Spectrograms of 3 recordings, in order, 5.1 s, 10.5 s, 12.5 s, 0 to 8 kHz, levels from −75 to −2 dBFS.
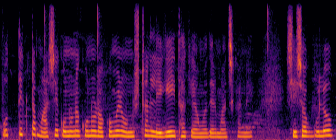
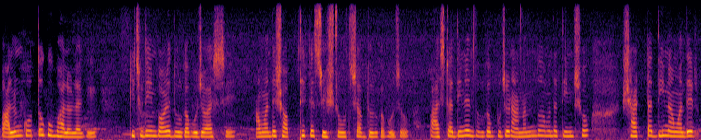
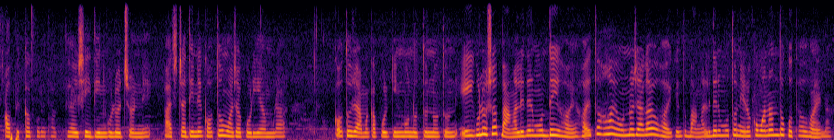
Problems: none marked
